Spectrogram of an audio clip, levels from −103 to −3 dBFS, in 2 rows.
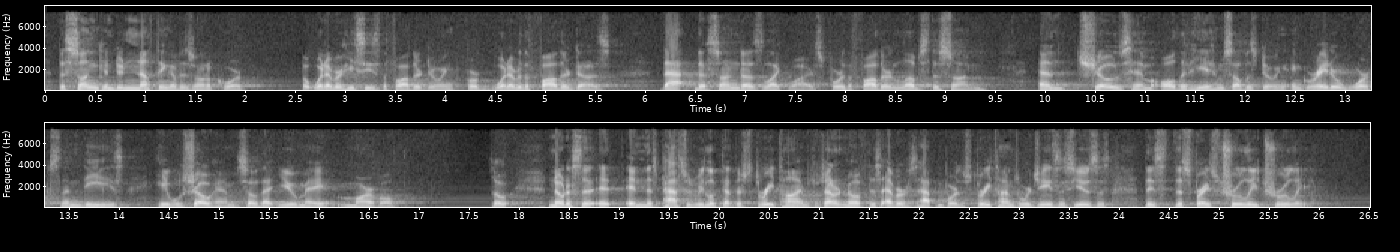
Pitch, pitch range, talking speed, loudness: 100 Hz, 85-110 Hz, 200 wpm, -24 LUFS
